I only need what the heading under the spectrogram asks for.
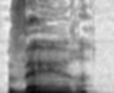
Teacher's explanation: So masculine form, don't pronounce the final T.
